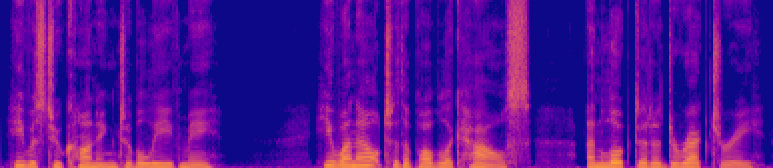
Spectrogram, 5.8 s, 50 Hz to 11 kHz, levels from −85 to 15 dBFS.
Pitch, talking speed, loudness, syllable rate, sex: 200 Hz, 195 wpm, -18 LUFS, 5.9 syllables/s, female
